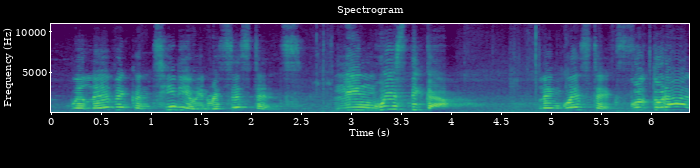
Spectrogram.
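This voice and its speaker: Raising and projecting her voice, a woman speaks at an extremely high pitch and a fairly slow pace, with long, frequent pauses and noticeable background noise. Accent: Mexican. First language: Nahuatl. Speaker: rally speaker. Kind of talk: speech at a rally.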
